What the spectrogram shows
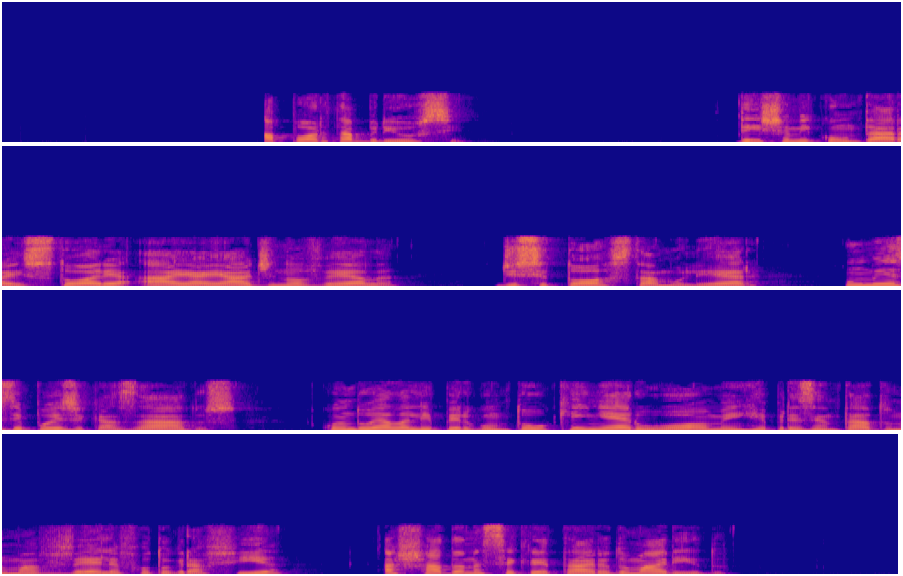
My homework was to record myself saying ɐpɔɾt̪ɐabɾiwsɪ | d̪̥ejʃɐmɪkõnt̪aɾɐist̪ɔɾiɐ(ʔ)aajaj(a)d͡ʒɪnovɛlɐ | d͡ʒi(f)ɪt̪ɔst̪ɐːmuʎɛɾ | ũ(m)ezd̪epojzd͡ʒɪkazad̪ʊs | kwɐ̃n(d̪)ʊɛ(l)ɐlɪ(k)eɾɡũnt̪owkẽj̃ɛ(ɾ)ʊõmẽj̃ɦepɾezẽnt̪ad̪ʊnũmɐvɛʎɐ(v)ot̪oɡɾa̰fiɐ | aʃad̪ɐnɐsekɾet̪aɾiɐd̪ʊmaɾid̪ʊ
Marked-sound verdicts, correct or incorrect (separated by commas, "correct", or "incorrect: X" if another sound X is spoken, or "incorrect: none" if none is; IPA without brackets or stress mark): correct, correct, incorrect: s, correct, correct, correct, incorrect: p, correct, incorrect: f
